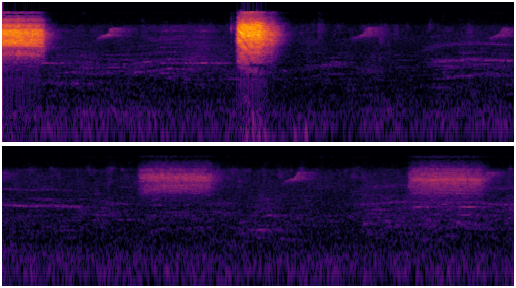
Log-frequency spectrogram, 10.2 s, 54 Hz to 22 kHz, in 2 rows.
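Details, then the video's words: Oriental magpie-robin giving a loud, prolonged threat call on 1 April 2023: two strong harsh rasping bursts, then softer scratchy hisses a few seconds apart, with faint whistled notes in between. "นกกางเขนร้อง เสียงนกกางเขนร้องดังปวดหูมาก"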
